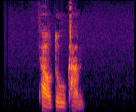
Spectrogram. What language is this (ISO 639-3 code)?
nan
